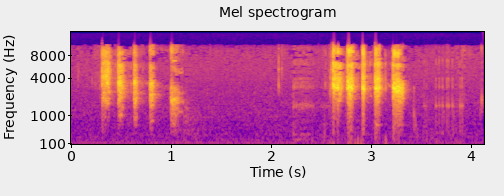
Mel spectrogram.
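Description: Squirrel chattering: two quick bursts of about six sharp, high chirps each, the second burst, past the middle, louder than the first.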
